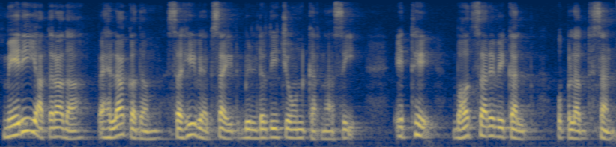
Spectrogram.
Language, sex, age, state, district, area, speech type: Punjabi, male, 30-45, Punjab, Jalandhar, urban, spontaneous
